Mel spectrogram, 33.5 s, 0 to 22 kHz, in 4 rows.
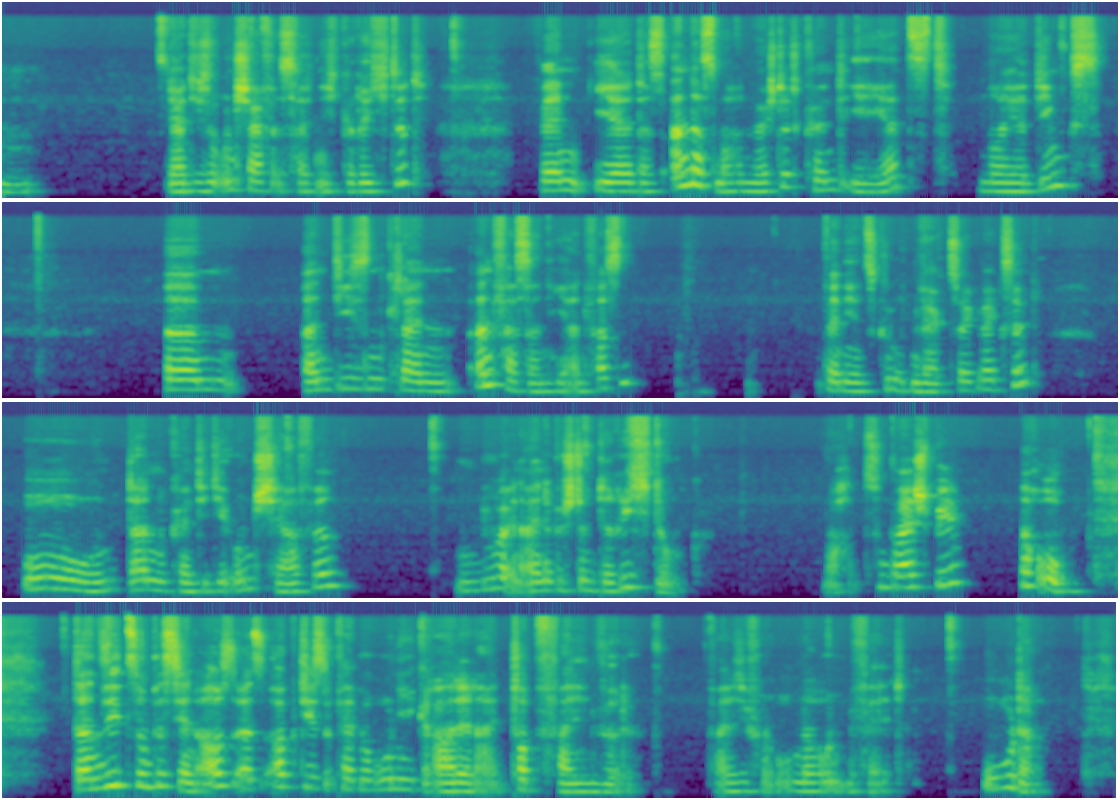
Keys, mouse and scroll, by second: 7.9 click, 18.8-20.2 drag, 21.0-26.0 drag, 29.9-32.4 drag.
